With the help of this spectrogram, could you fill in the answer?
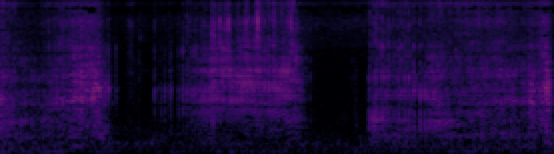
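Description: A pink padded polyester pencil case with a zipper lies closed and flat on a windowsill while one hand holds it down and fingertips with painted nails pull the zipper along its edge, zipping and unzipping it. The zip teeth give a coarse, bright rasping sound in bursts, separated by brief quieter pauses as the pull changes direction.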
